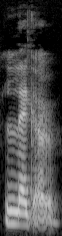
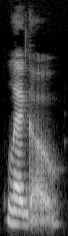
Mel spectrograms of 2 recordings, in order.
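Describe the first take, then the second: First: It is said with a British pronunciation. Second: It is said with an American pronunciation. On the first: "that's the British pronunciation" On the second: "In American pronunciation, the O is a bit different"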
